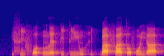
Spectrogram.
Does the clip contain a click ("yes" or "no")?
no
